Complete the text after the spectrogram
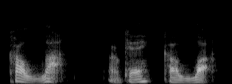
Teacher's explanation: you put emphasis on the last syllable, kalla, okay?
